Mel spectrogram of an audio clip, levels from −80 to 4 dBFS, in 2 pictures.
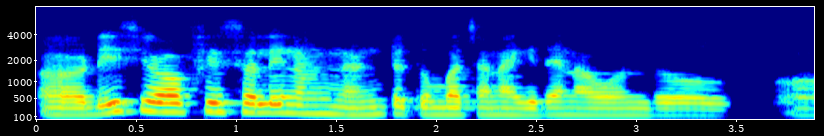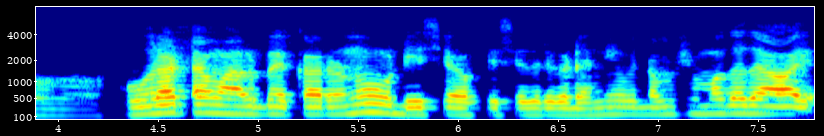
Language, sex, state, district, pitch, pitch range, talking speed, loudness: Kannada, male, Karnataka, Shimoga, 145 Hz, 135-160 Hz, 170 wpm, -25 LUFS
